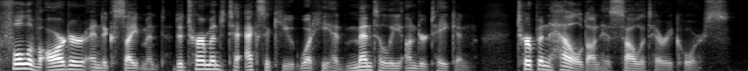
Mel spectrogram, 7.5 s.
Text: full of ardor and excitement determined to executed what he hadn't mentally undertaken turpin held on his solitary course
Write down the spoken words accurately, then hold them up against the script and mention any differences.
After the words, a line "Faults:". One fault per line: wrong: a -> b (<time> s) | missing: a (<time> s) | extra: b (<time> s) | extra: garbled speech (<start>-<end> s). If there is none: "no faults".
full of ardor and excitement determined to execute what he had mentally undertaken turpin held on his solitary course
Faults:
wrong: executed -> execute (2.5 s)
wrong: hadn't -> had (3.3 s)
